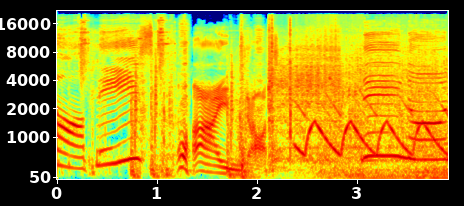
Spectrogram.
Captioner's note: siren sounding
